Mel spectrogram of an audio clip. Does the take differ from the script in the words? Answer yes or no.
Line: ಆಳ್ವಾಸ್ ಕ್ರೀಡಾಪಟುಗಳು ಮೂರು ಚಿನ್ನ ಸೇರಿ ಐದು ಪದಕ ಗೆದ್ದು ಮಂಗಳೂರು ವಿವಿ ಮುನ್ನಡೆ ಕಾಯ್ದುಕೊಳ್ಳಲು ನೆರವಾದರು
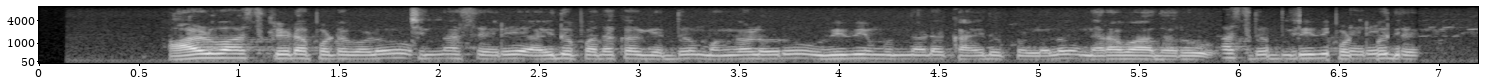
yes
